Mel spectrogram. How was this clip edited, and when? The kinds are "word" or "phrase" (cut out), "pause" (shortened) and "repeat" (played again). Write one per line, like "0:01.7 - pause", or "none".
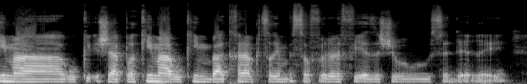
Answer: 0:02.5 - word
